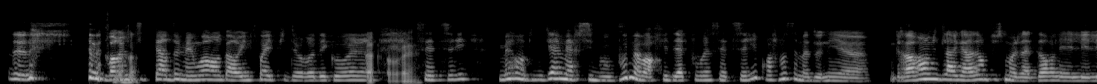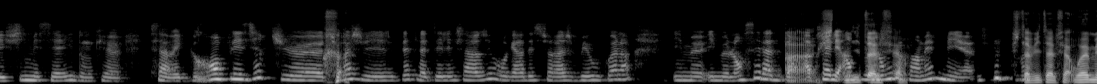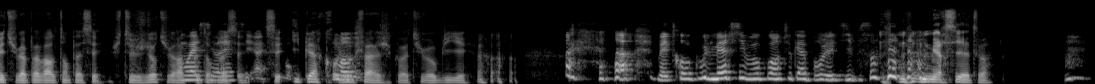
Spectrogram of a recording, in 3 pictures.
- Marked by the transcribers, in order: laughing while speaking: "De de"; chuckle; "découvrir" said as "déacouvrir"; stressed: "grave"; tapping; stressed: "grand"; chuckle; chuckle; laugh; chuckle; in English: "tips"; laugh
- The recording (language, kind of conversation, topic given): French, podcast, Quelle série télévisée t’a scotché devant l’écran, et pourquoi ?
